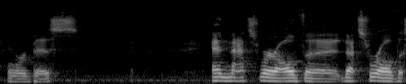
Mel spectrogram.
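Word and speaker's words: Aurbis: whole shtick created the Arbus. There's no good way to pronounce that. Orbis.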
